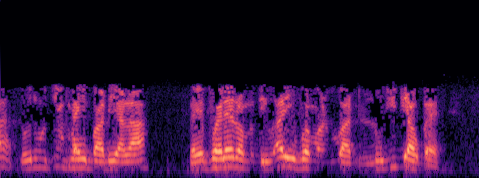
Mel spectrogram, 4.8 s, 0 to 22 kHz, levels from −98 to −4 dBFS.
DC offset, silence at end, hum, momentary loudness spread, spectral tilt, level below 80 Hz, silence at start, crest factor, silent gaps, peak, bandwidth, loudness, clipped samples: under 0.1%; 0.4 s; none; 15 LU; -3 dB/octave; -78 dBFS; 0 s; 18 dB; none; -12 dBFS; 3.8 kHz; -29 LUFS; under 0.1%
